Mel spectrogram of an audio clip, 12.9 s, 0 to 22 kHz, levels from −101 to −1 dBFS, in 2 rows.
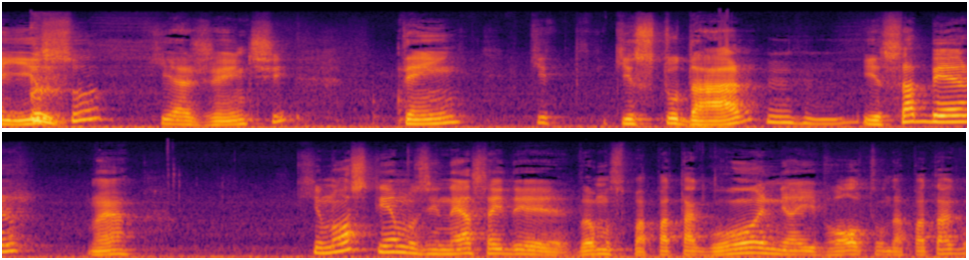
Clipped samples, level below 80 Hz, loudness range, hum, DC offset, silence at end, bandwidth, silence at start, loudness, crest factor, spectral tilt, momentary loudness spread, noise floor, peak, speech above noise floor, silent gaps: under 0.1%; -40 dBFS; 5 LU; none; under 0.1%; 0 s; 15.5 kHz; 0 s; -20 LUFS; 20 dB; -5 dB/octave; 16 LU; -40 dBFS; -2 dBFS; 21 dB; none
